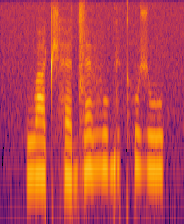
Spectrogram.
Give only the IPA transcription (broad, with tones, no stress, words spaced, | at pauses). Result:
wa˨ t͡ʃʰɛ˨d͡zɛ˦vu˦ɡy˦ kʰu˦ʒu˦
